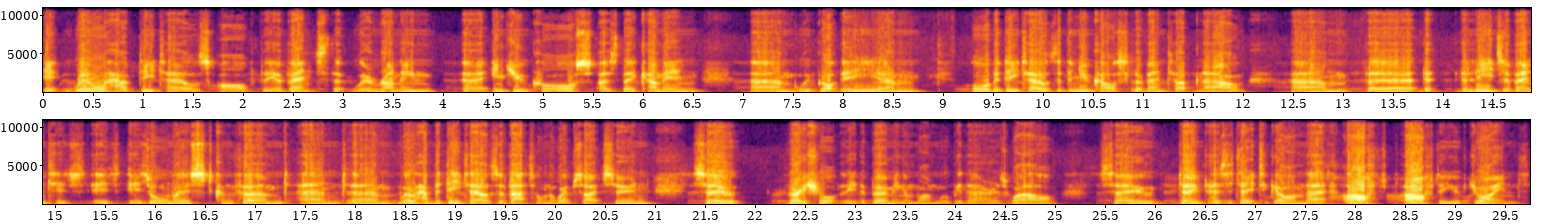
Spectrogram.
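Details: Adult man who has stammered all his life, managing it with prolonged speech and relaxation techniques; stammering (stuttering).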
